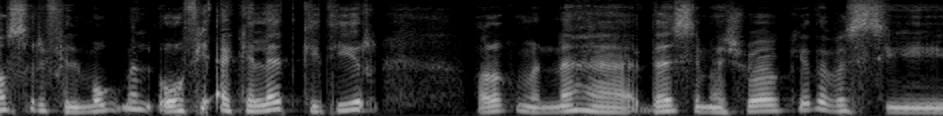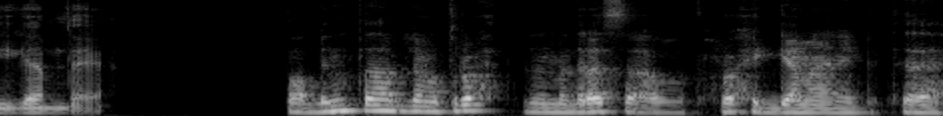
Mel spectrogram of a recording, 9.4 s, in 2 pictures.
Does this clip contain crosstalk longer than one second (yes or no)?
no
